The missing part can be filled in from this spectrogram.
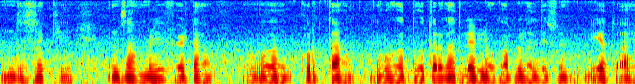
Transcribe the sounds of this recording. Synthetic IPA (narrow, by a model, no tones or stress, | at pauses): d͡zəsəkḭ | d͡zãmɭifeʈa | ʋəkuɾt̪aʋəd̪ʱot̪əɾɡʱat̪lelokaplalisuːnjet̪a̰ɦe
